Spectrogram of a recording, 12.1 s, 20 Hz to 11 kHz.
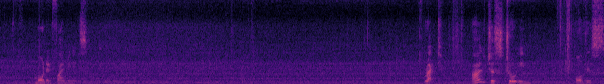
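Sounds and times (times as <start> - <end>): machine hum: 0.0 - 9.6.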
